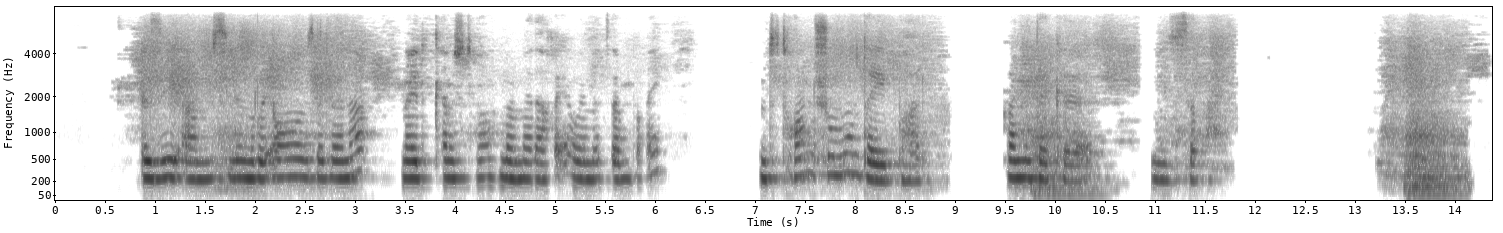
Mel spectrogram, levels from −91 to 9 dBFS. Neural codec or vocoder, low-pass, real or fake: none; 7.2 kHz; real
